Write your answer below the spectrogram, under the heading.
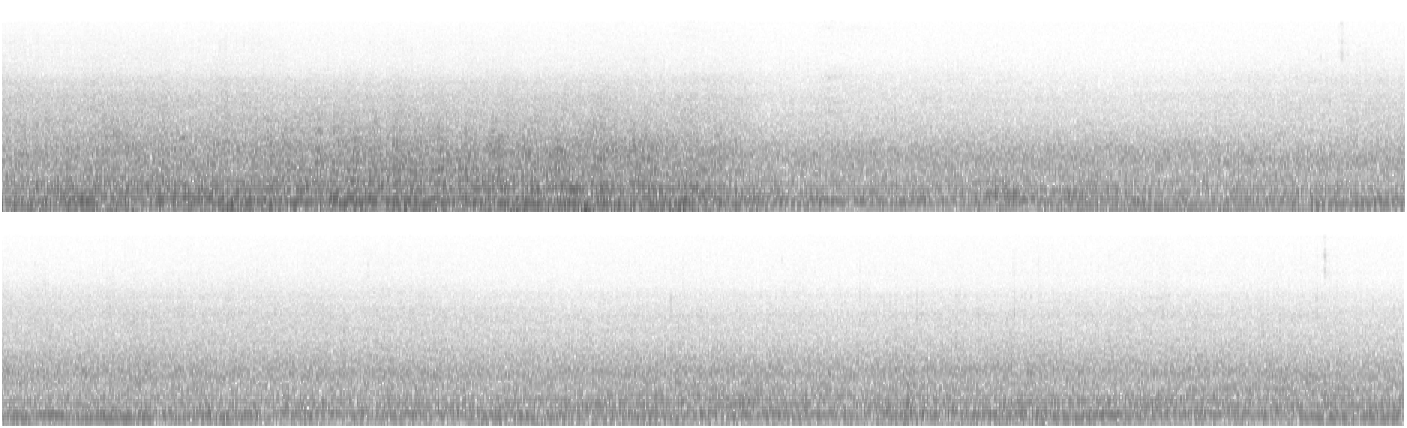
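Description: Boat engine running with a steady low drone, louder over the first seven seconds or so, then dropping a little and running on evenly.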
